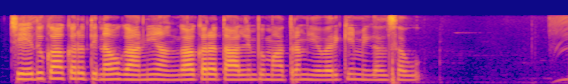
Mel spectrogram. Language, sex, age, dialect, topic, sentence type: Telugu, female, 18-24, Southern, agriculture, statement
